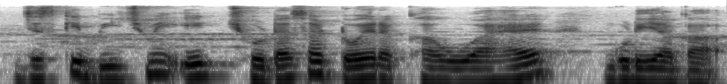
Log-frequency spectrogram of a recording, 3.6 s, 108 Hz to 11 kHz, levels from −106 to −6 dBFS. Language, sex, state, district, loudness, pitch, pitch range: Hindi, male, Uttar Pradesh, Lalitpur, -15 LUFS, 140 Hz, 135-165 Hz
